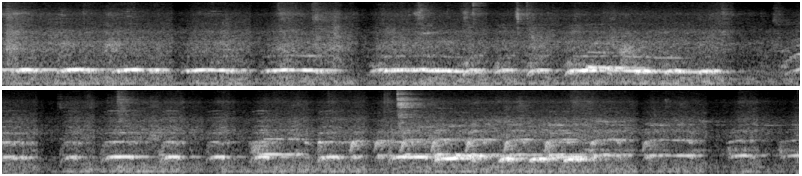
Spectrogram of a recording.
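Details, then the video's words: Zebra dove of the Bangkok type, answering other birds in a calling exchange: rapid strings of low, even coos in bursts, later joined by higher overlapping coo notes from a second caller, with gaps between phrases. "Saling saut Burung Perkutut Bangkok Burung anda langsung mengikuti"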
